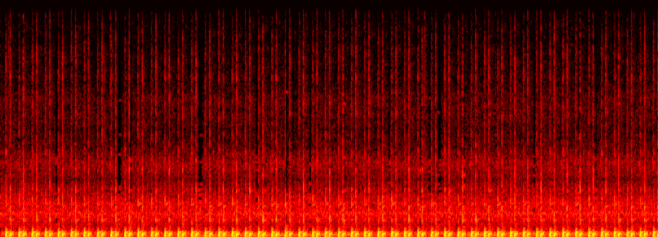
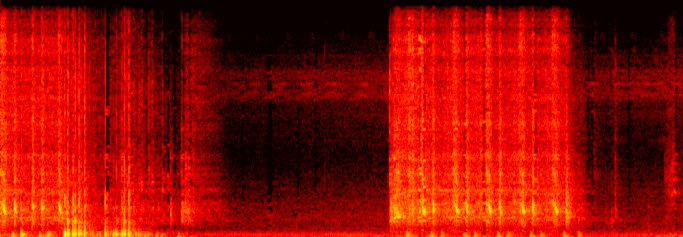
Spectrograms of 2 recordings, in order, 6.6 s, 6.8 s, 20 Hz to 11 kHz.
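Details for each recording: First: 1984 Honda Shadow VT700C, unrun over 7 years, rebuilt carburetors and starter, fuel hose clamps replaced, started with starter fluid: even, lumpy V-twin beat about four pulses a second, steady with no knocks or misses; healthy idle, tachometer not working. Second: 1984 Honda Shadow VT700C, unrun for over 7 years, rebuilt starter and carburetors, second start attempt with starter fluid in carbs and main tank off: starter churns in two ~2-second bursts, engine never catches; crank no-start, loose clamps leaking fuel.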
